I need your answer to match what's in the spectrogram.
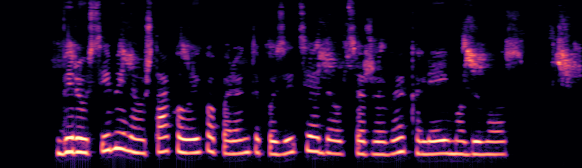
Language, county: Lithuanian, Vilnius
